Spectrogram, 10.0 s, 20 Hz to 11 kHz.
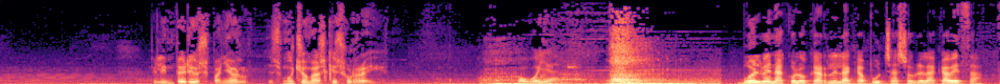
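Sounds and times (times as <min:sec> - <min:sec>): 
speech: 0:01.5 - 0:04.0, 0:05.2 - 0:06.5, 0:07.4 - 0:10.0
tiger roaring: 0:04.4 - 0:07.2.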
